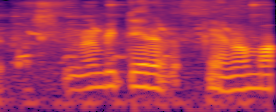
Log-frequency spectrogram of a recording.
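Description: A woman's voice, talking in short, pitch-bending phrases.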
